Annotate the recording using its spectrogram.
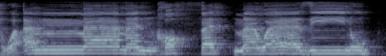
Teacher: وَأَمَّا یہ حمزہ ہے، میم مشدد ہونے کی وجہ سے اس میں غنہ ہوگا، یہ الف پڑھا جائے گا. · من ادھر غنہ نہیں کریں گے کیونکہ نون ساکن کے بعد حروف حلقی یعنی حمزہ عین ہا غین خا میں سے یہ خا آیا ہے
